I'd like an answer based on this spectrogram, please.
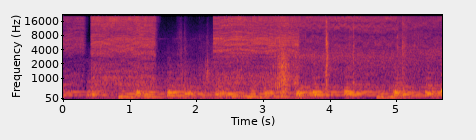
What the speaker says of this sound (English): shake up your can of permethrin and spray your outfit in sweeping motions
